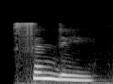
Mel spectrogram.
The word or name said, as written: Sindy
